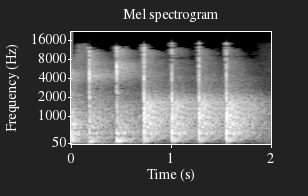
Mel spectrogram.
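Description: A wooden mallet tapping a glued walnut rail down onto a leg, seating a Festool Domino loose-tenon joint. There are about seven sharp taps, three to four a second, fading slightly.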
